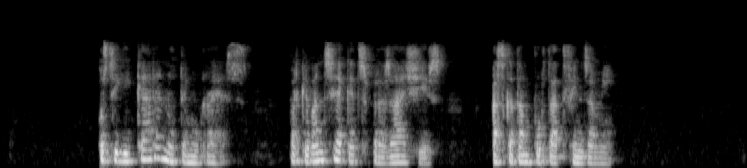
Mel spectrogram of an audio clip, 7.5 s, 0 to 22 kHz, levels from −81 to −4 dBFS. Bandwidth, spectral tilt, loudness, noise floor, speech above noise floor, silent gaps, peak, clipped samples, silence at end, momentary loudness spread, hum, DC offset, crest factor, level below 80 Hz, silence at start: 8 kHz; -5.5 dB/octave; -22 LUFS; -73 dBFS; 52 dB; none; -4 dBFS; under 0.1%; 1.35 s; 11 LU; none; under 0.1%; 20 dB; -60 dBFS; 1 s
